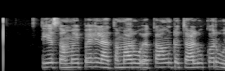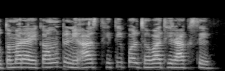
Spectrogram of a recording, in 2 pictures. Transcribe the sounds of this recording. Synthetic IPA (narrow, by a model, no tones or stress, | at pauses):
t̪esəməjpəɦɛlat̪əmaɾuekauɳʈt͡ʃalũkəɾʋũt̪əmaɾaekauɳʈneʔast̪ʰit̪ipəɾd͡ʒəʋat̪ʰiɾakʰʃe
